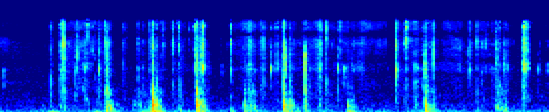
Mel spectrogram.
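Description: A hand-sized solid white bar of soap is held in the hand and carved and scraped with a metal box-cutter blade, shaving off thin slices. Close, dry scraping and crisp cutting strokes come in an uneven run of short bursts, some with a sharper snap, with brief quiet gaps between them.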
